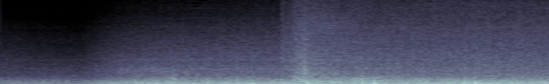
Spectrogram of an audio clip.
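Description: Wind rushes loudly past a diving plane.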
